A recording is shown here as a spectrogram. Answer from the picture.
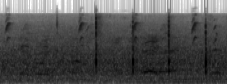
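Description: Outdoor ambience: repeated short, sharp bird chirps, a few each second, over a steady hiss, with faint distant voices.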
